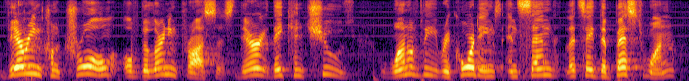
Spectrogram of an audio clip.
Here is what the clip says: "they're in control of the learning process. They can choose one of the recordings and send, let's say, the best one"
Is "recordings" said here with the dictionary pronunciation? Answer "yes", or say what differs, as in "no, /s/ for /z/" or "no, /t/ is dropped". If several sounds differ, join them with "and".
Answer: yes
